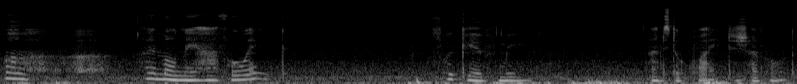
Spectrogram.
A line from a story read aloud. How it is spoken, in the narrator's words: she yawned and said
